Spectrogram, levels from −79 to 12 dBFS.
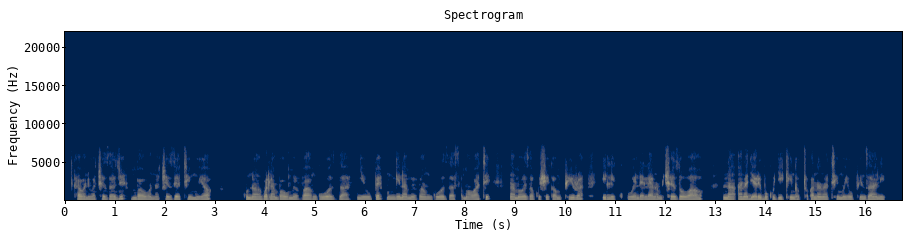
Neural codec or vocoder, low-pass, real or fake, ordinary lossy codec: vocoder, 24 kHz, 100 mel bands, Vocos; 7.2 kHz; fake; Opus, 24 kbps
